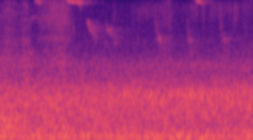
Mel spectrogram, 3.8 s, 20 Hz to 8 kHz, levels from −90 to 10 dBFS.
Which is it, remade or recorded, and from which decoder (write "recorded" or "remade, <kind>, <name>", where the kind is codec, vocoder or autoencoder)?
recorded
